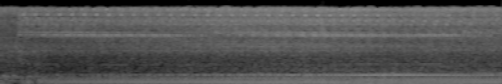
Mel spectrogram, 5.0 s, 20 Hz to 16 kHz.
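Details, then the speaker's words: BMW 335i after installing new aftermarket ignition coils for a misfire, swapped cylinder 1 and 2 wiring corrected: engine catches and settles into a smooth, even idle with steady low hum, no stumble or misfire; normal idle. "We started the car already, as you saw, and it ran perfectly."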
